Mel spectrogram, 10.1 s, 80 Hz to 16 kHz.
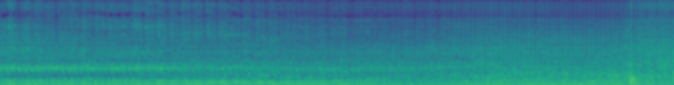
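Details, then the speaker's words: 1992 2WD single cab first-gen diesel, after cleaning: slow, heavy clatter at roughly 160 beats a minute, steady but sluggish; owner thinks idle sits a bit low and needs adjusting. "It does idle a little bit low in my opinion, which is funny because my crew cab idles a little bit high. So we're gonna have to adjust the idle on both of them, but let's start it up."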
